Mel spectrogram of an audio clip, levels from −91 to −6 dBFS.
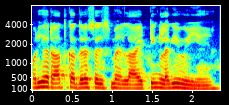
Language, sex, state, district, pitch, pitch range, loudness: Hindi, male, Uttar Pradesh, Lucknow, 145 Hz, 130-150 Hz, -13 LUFS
